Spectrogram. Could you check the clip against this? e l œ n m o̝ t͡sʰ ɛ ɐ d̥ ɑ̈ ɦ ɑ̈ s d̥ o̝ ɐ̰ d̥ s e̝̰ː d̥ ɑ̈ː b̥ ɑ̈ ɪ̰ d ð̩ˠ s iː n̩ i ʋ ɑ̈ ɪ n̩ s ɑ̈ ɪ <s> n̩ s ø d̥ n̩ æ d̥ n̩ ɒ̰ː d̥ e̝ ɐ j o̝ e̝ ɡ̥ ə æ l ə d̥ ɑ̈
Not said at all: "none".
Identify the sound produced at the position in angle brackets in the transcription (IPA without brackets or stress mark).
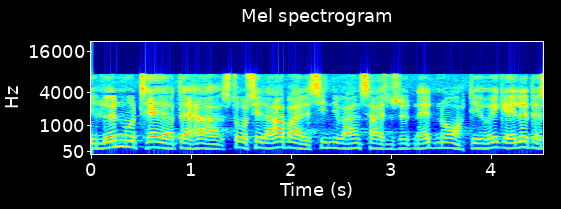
s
